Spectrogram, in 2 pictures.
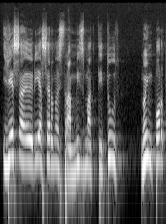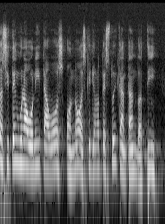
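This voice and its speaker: A man preaching a sermon, dropping quiet and then rising loud for emphasis, and putting rhetorical questions to the congregation. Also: sits high, brisk. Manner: expressive, swings between soft and loud for emphasis.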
